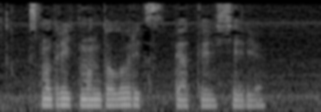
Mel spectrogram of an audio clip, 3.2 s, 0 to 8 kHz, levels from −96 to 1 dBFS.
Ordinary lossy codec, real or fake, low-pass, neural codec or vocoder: MP3, 32 kbps; real; 7.2 kHz; none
